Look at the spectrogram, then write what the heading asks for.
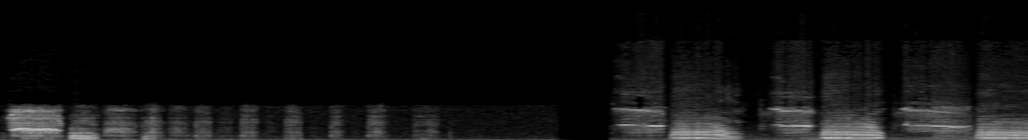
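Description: A donkey brays, alternating a thin squealing intake with a loud, rough, groaning exhale.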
